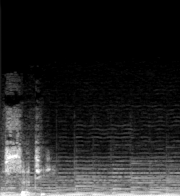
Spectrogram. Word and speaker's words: SETI: This quest is called the Search for Extraterrestrial Intelligence, SETI, pronounced SETI.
